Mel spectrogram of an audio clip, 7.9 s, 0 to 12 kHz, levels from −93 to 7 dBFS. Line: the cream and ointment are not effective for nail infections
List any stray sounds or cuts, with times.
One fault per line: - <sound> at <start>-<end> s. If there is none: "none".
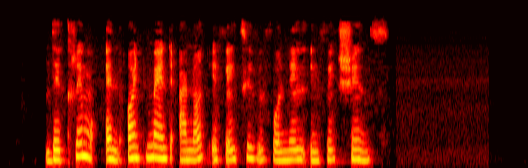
none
